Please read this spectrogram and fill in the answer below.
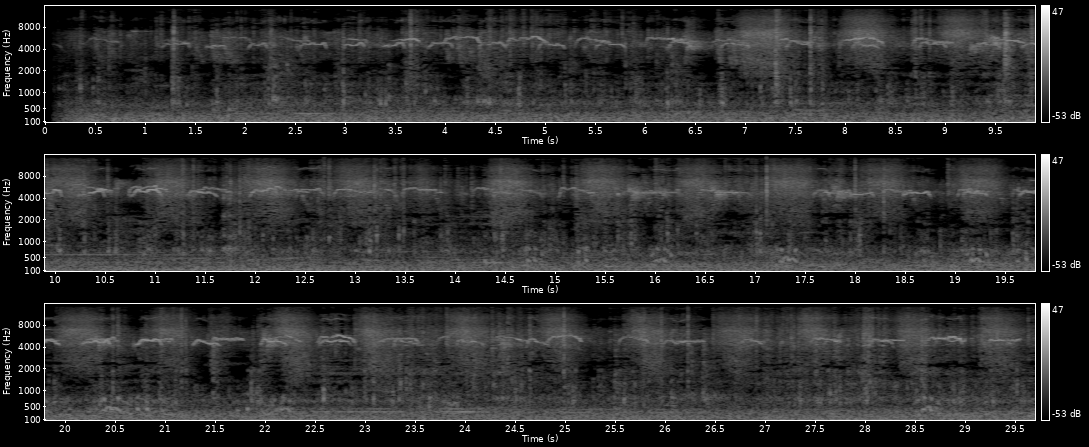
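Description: Constant high, wavering twittering of small birds, with fantail pigeons cooing softly underneath.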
